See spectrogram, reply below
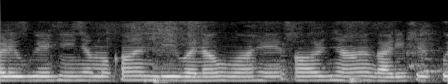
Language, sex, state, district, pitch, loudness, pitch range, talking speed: Hindi, female, Bihar, West Champaran, 185 Hz, -15 LUFS, 185-190 Hz, 200 wpm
